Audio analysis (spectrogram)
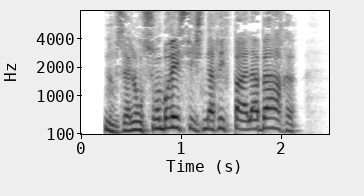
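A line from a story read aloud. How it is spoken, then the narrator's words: Shouting. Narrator (French): leur cria-t-il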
